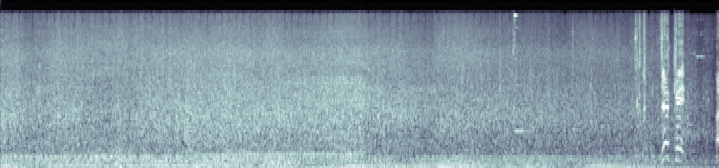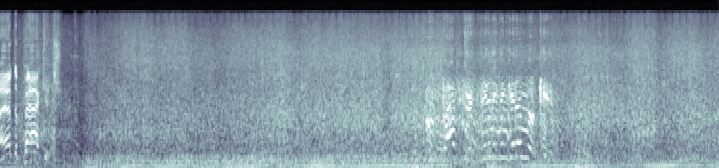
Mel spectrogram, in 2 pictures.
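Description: A buggy engine drones and revs steadily.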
